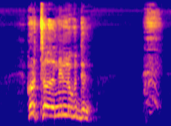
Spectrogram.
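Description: A man talking to camera: one short spoken phrase, then a pause and a brief breath near the end.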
